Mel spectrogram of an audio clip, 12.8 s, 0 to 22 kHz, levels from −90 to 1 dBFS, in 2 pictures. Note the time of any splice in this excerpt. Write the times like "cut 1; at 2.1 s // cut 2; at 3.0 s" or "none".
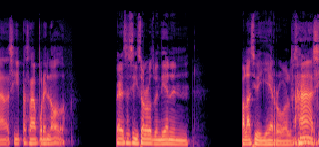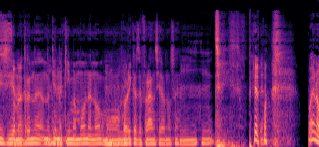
none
